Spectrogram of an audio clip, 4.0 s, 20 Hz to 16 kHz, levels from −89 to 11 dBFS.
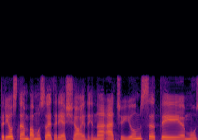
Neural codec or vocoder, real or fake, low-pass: codec, 16 kHz, 0.8 kbps, ZipCodec; fake; 7.2 kHz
